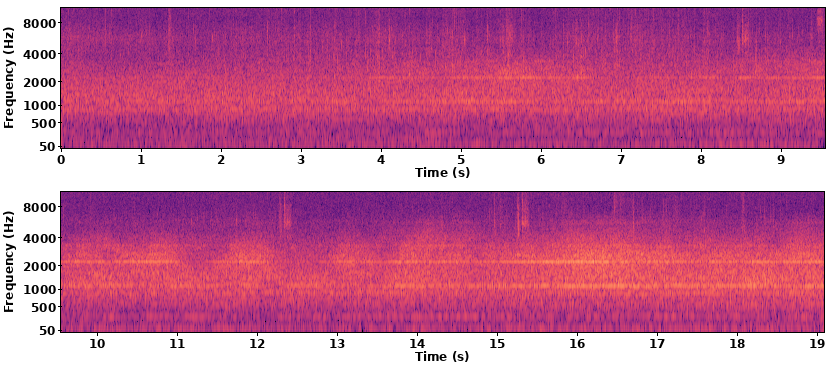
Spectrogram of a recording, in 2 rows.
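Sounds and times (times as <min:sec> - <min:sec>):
river rushing: 0:00.0 - 0:12.5
diesel locomotives droning: 0:00.0 - 0:19.0
thin whine: 0:00.0 - 0:19.0.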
